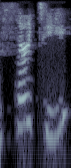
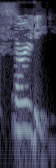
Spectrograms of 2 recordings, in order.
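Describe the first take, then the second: First: The middle consonant is a clear T sound. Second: The middle consonant is a short D-like sound. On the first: "instead of saying thirty" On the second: "T here has the short sound of D"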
